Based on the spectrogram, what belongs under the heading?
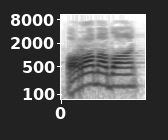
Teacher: مجافات اللسان جدا هذا لا يصح، إلصاق اللسان تماما وإحكام الإلصاق المؤدي إلى ظهور أكثر من راء · Term: التكرير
